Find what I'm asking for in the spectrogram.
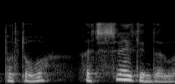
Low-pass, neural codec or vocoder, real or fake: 7.2 kHz; codec, 16 kHz, 4 kbps, FunCodec, trained on LibriTTS, 50 frames a second; fake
